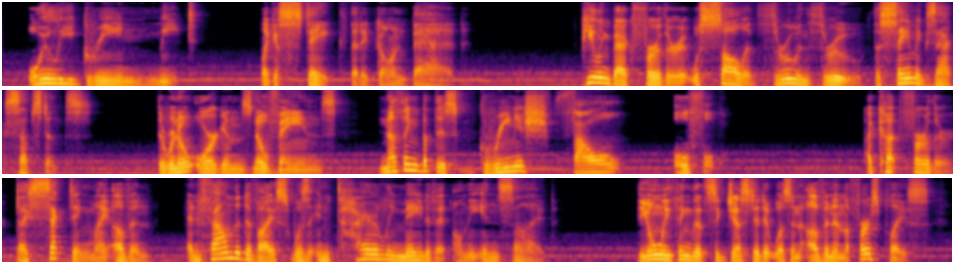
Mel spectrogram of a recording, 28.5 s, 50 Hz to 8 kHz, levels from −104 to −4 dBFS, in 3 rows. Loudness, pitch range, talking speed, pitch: -20 LUFS, 125-165 Hz, 140 wpm, 130 Hz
